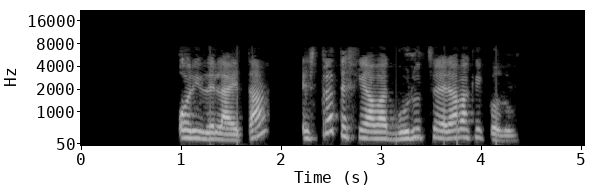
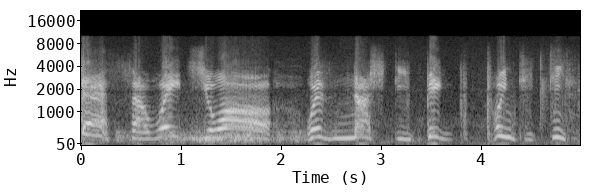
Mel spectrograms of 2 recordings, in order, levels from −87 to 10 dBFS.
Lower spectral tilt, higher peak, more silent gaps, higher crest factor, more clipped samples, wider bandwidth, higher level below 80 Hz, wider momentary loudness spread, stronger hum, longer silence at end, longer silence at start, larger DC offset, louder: about the same, -5.5 dB/octave vs -4.5 dB/octave; second, -4 dBFS vs 0 dBFS; first, 1.91-2.21 s vs none; first, 18 dB vs 12 dB; neither; second, 7.4 kHz vs 10.5 kHz; second, -60 dBFS vs -38 dBFS; about the same, 11 LU vs 10 LU; neither; first, 0.7 s vs 0 s; first, 1 s vs 0 s; neither; second, -20 LUFS vs -12 LUFS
